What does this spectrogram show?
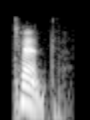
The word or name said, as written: tenth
